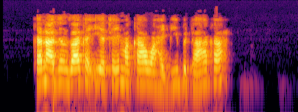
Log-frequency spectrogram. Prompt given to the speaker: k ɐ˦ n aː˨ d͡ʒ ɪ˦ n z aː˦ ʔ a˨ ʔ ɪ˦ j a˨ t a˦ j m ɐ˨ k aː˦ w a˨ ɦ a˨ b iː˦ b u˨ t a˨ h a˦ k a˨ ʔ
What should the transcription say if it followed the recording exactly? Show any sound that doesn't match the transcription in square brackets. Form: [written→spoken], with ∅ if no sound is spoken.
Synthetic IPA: k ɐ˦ n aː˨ d͡ʒ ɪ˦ n z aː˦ [ʔ→k] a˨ ʔ ɪ˦ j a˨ t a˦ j m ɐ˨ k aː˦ w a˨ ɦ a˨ b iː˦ b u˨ t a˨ h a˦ k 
